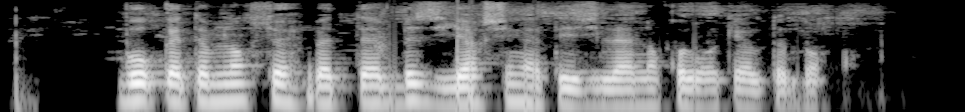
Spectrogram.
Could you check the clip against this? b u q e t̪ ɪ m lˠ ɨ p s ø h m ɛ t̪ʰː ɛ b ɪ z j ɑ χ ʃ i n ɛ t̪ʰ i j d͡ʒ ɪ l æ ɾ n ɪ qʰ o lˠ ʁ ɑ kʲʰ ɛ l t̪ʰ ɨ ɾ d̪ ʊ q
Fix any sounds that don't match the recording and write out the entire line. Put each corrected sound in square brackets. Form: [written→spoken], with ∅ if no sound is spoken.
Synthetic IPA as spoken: b u q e t̪ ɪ m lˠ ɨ [p→q] s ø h [m→b] ɛ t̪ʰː ɛ b ɪ z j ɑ χ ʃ i n ɛ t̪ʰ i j d͡ʒ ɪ l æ ɾ n ɪ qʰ o lˠ ʁ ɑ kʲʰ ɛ l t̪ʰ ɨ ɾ d̪ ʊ q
